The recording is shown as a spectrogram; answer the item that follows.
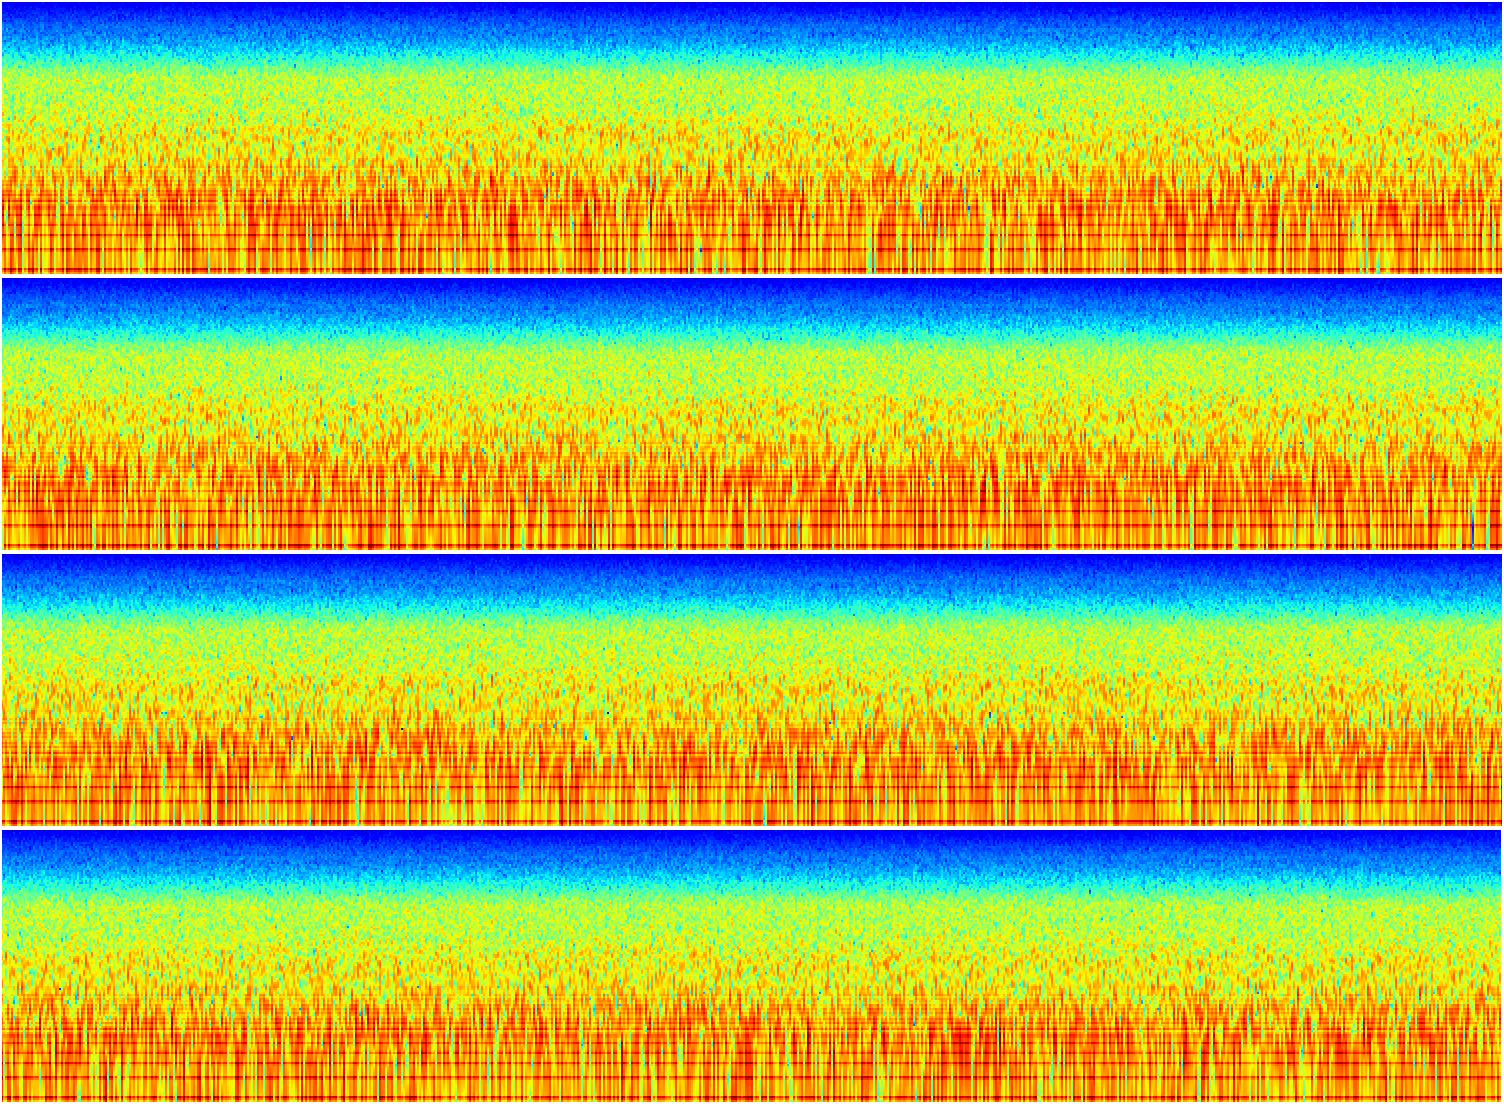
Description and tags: Distant Waterfall - Silence, Ambiance, Air, Tone, Buzz, Noise
This is a series of sounds created using brown or Brownian noise to generate 'silence' that can be put into the background of videos (or other media). The names are just descriptive to differentiate them and don’t include any added sounds. If the sound of one is close, then try others in the pack.
Background, Noise, Plain, Simple, Soundtrack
